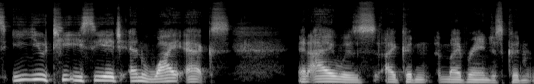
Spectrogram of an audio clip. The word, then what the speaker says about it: Eutechnyx: Oh, Eutechnyx. Eutechnyx. Let me just steal that thunder from you. Yeah. Yeah, Eutechnyx Limited. It's EUTECHNYX.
